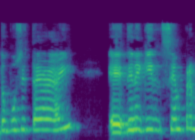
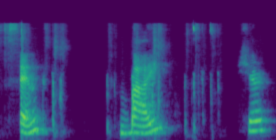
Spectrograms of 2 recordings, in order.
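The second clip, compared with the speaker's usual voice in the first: very slow, long pauses between words; slow dictation; 3 semitones lower, much slower than usual. Shown as a demonstration. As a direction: dictate word by word. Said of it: "iría". (dictado muy lento con pausas)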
